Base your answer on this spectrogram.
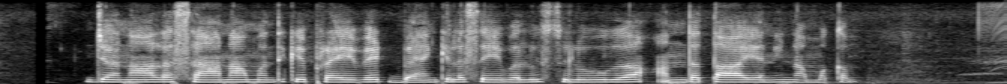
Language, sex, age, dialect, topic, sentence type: Telugu, female, 18-24, Southern, banking, statement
